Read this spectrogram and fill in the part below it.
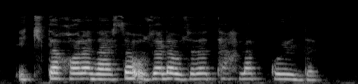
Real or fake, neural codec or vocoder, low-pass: real; none; 9.9 kHz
